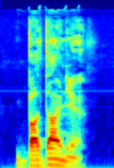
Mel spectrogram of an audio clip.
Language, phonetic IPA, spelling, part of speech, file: Polish, [baˈdãɲɛ], badanie, noun, Pl-badanie.ogg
